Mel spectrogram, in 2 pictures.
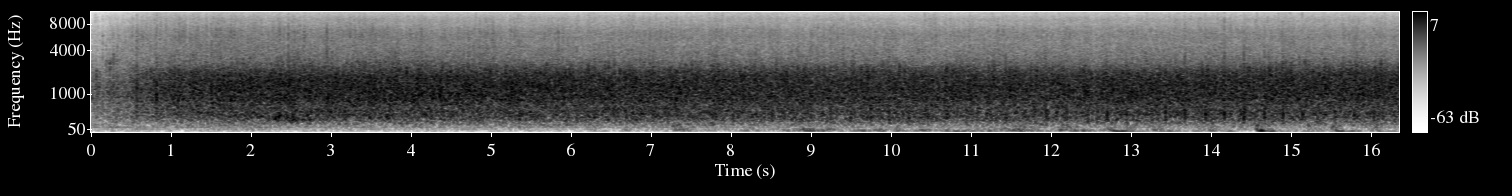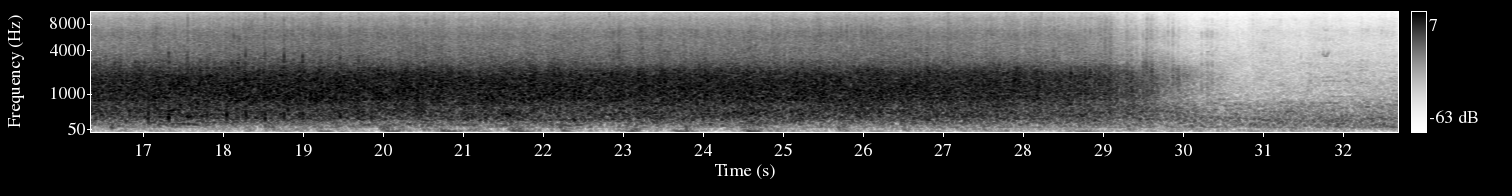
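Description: A large indoor audience applauding steadily, swelling up within the first second and dying away near the end, as the President is welcomed.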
